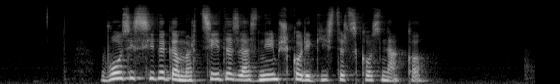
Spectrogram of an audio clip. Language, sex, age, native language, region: Slovenian, female, 50-59, Slovenian, Central Slovenia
